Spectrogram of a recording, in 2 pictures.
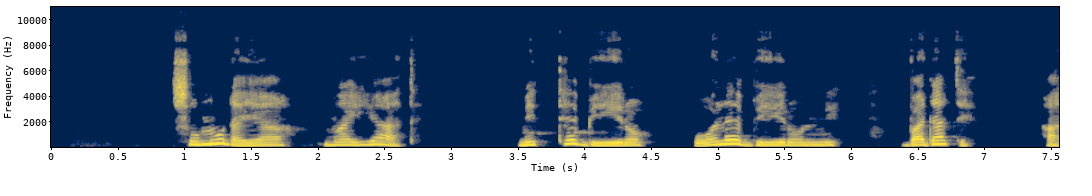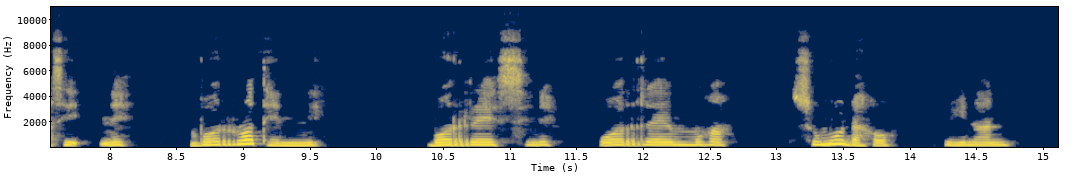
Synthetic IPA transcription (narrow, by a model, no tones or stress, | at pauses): sʊmʊd̪ɐjaː | mɐjːaːt̪ɛ̥ | mɪt̪ːɛbiːɾɔ | wɔlɛbiːɾɔnːɪ | bɐd̪ɐt̪ɛ | hɐsɪʔnɛ | bɔrːɔt̪ɛnːɪ | bɔrːe̞ːsːɪnɛ | wɔrːeːmːʊɦɐ | sʊmʊd̪ɐhɔ | jɪnɐnː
